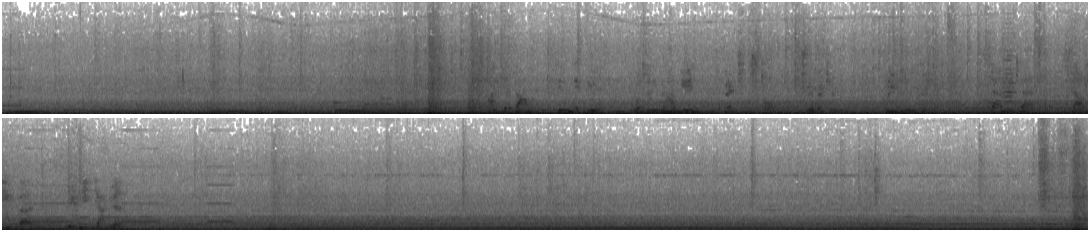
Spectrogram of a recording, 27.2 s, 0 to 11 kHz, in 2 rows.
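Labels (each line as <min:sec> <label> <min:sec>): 0:00.0 Multiple vehicles can be heard in the background. 0:27.1
0:04.5 A muffled train announcement is heard. 0:15.5
0:05.2 A train bumping. 0:05.7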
